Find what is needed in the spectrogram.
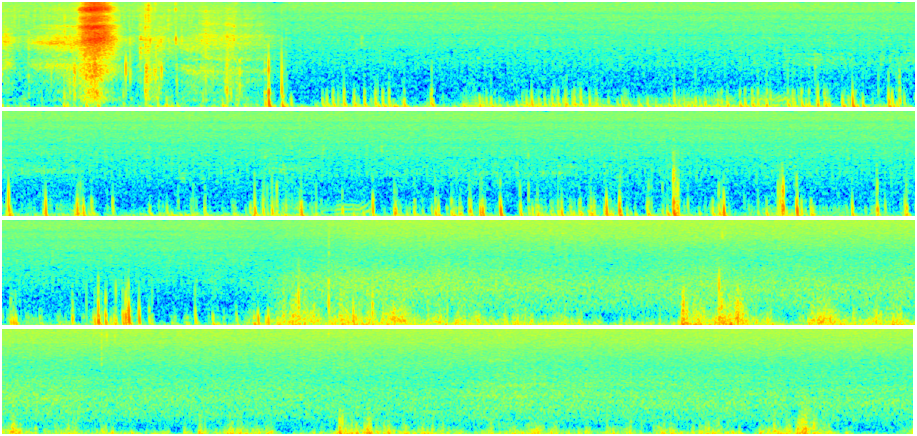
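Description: Low rumbling and irregular bumps on a handheld phone microphone carried along a hiking trail, the sound of handling and walking. About fourteen seconds in the rumble turns broader and hissier.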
